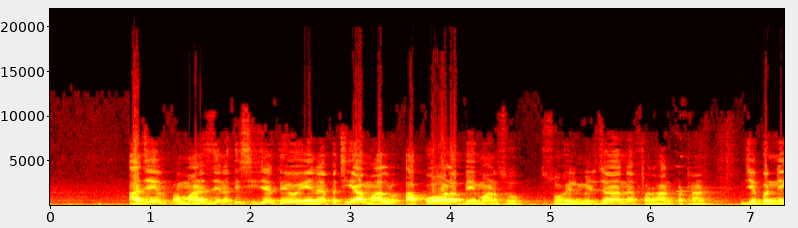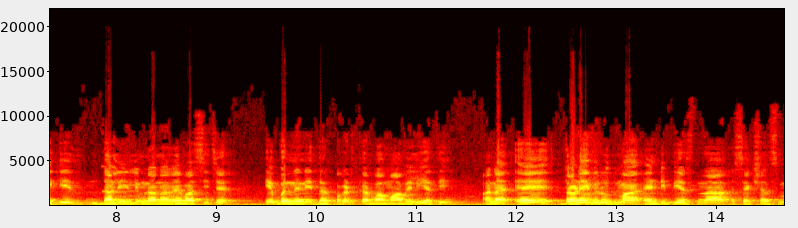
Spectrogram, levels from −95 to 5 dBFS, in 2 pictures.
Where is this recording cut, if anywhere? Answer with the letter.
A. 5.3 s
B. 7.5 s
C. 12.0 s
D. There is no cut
C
